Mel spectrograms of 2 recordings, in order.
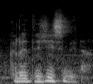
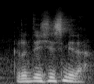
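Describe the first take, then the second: No difference in how they are said.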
